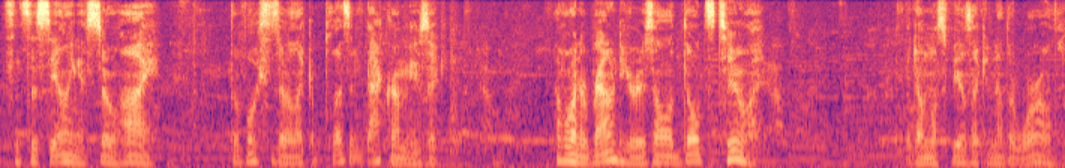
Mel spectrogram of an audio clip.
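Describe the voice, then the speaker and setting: A man voicing a jumpy, flustered teenage boy who blurts out loud, exasperated outbursts. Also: lowish voice, moderate pace, long pauses, over music, close to an everyday voice. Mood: hushed. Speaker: Watanuki. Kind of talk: fan audio drama dub.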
